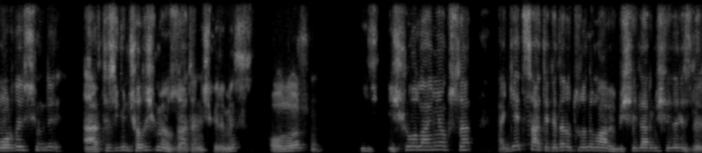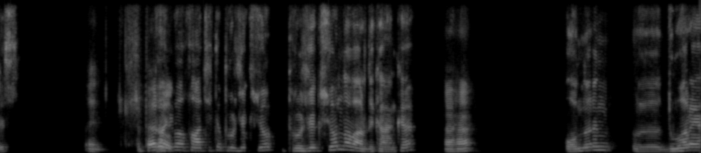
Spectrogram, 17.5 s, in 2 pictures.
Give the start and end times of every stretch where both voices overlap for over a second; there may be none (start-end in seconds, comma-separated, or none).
none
